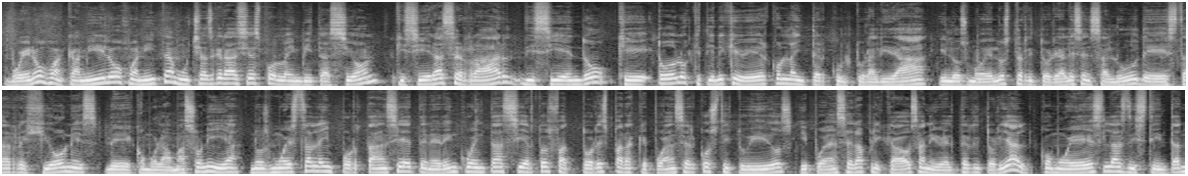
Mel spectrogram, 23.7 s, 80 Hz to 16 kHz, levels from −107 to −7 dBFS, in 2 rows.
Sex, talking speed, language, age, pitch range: male, 155 wpm, Spanish, 40-59, 120-155 Hz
